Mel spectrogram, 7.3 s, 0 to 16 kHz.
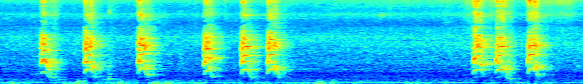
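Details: Shih Tzu with 19-day-old puppies; short sharp barks come in a quick run of six, pause, then three more close together, over a steady low hum.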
